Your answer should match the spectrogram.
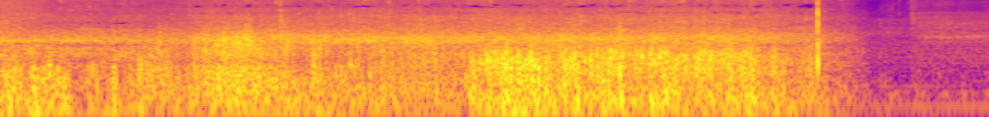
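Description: Wind buffeting the microphone of a camera moving along a road, over a low rumble of road noise. There is a single sharp click near the end, and then the sound drops away suddenly.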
